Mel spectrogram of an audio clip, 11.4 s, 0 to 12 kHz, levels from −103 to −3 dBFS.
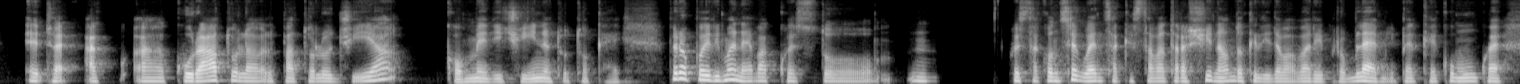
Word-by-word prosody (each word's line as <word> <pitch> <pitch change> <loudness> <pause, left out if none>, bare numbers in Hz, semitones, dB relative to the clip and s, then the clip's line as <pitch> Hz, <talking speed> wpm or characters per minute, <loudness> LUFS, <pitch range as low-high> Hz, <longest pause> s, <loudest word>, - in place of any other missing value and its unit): e - - 0
cioè - - 0
ha - - 0 0.2
ha 140 -1 0
curato 150 +5 +5
la 135 -2 0
patologia 130 - -1 0.3
con 110 +1 -1
medicine 125 0 0
tutto 125 - -10
okay, 110 -1 -13 0.4
però 235 0 +5
poi 190 -4 +5
rimaneva 165 -4 +2
questo, 70 - -6
mhmm, 150 -1 -5 0.6
questa 155 -2 -2
conseguenza 150 -3 +2
che 140 +1 -11
stava 135 0 -1
trascinando, 140 +2 +1
che 135 - -3
gli 125 - -2
dava 125 -1 0
vari 125 -1 0
problemi 125 +1 +2
perché 130 -1 -5
comunque, 135 -1 0
135 Hz, 145 wpm, -23 LUFS, 125-150 Hz, 0.6 s, curato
